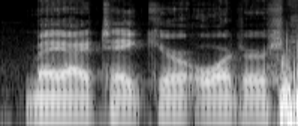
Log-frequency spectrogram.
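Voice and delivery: measured, monotone robot voice; generic robot. Acted. Talking bot takes a drive-thru order, generic robot voice. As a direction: do a stock order-taking robot. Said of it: "that's a very generic sounding robot".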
